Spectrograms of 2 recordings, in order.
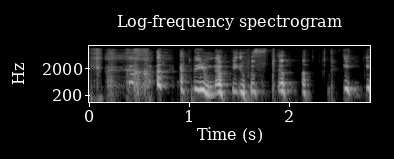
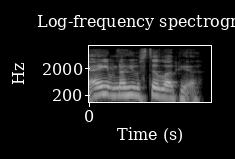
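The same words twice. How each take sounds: First: Repeated through real laughter, pitched way up; giggling disbelief at Wolverine still being there; laughing. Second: Said in the usual way. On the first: Real, not acted. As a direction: crack up while saying it again.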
